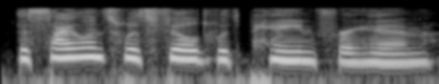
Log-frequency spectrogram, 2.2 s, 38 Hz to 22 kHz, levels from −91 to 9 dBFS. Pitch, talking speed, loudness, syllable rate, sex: 230 Hz, 220 wpm, -17 LUFS, 5.5 syllables/s, female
